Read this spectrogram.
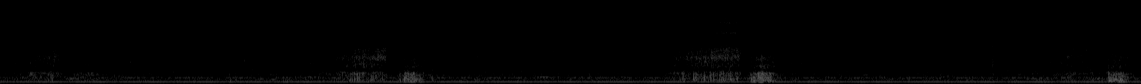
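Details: Schnauzer snoring with her eyes wide open: slow, irregular snorting snores about every 3 to 4 seconds over a steady low hum.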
